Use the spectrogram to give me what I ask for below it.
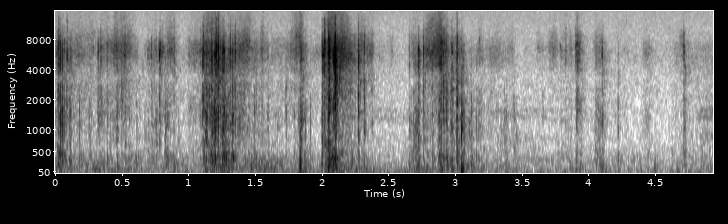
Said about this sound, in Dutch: Ik moet even wat papier pakken hoor.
